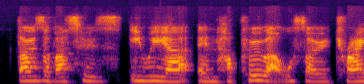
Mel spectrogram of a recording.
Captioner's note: speaking in foreign language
